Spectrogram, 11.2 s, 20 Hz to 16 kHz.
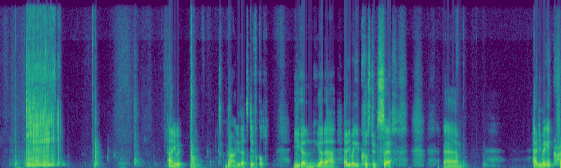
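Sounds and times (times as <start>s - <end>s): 
loud rasping fart sound effect: 0.4s - 1.3s
speech: 3.4s - 3.8s, 4.6s - 9.8s, 10.6s - 11.2s.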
